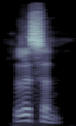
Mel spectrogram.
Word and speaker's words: listen: verb every day I listen remember when we spelled listen the T is silent we write it we don't say it listen every day again every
